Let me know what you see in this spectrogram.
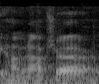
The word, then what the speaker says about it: Hamunaptra: They see Hamunaptra, or the City of the Dead, or whatever.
